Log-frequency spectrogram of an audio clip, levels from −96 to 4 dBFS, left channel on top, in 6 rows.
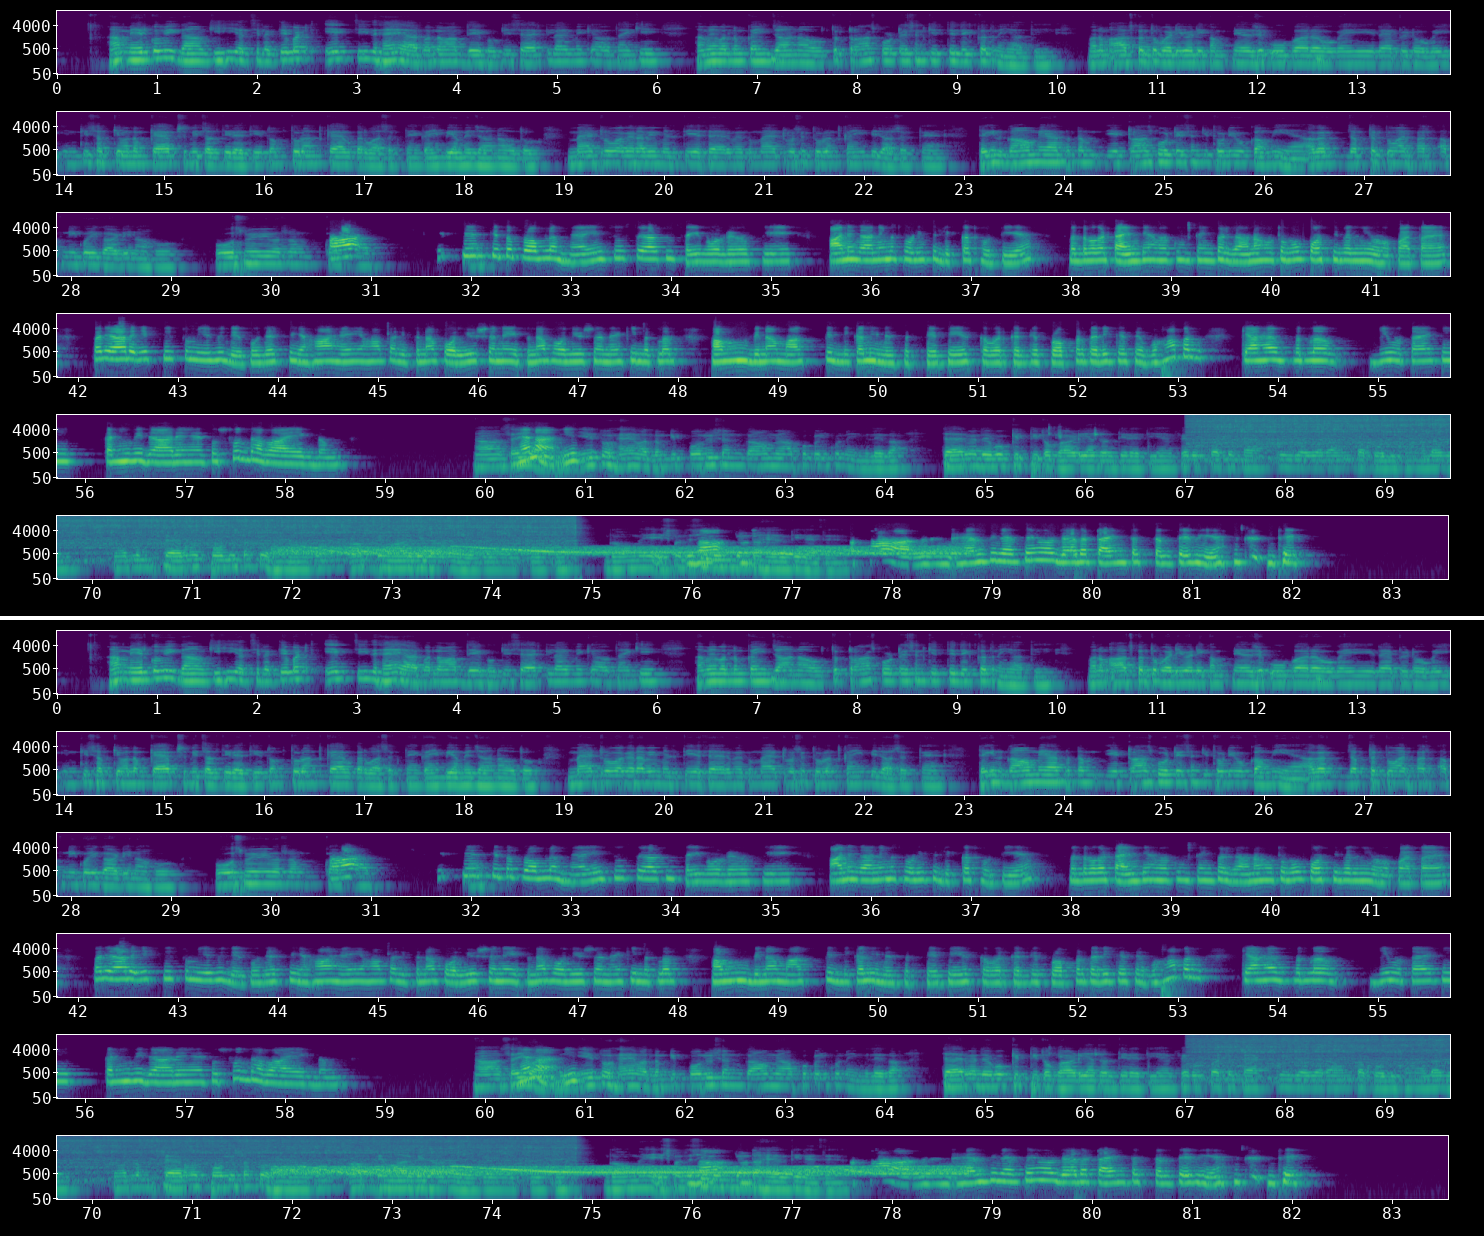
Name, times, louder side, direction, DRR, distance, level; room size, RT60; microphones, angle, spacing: voice 1, 0.5-6.0 6.4-9.9 10.3-18.7 19.0-22.8 23.2-29.0 29.5-31.0 32.0-32.1 59.9-64.2 64.6-69.8 70.2-74.8 75.1-77.6, right 1 dB, 15° right, 6 dB, 0.7 m, -35 dB
voice 2, 30.6-30.9 31.9-35.2 35.6-37.6 38.0-41.8 42.2-48.0 48.3-50.2 50.5-53.2 53.7-54.6 54.9-55.9 56.2-58.6 60.3-60.9 75.9-76.6 77.8-82.1, left 4 dB, 45° left, 9 dB, 0.4 m, -27 dB
Water tap faucet, 67.0-74.8, left 4 dB, 30° left, 0.9 m, -39 dB
sound 1, 71.8-78.8, right 3 dB, 50° right, 0.7 m, -29 dB
8.6 x 3.2 x 4.4 m, 0.39 s
head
